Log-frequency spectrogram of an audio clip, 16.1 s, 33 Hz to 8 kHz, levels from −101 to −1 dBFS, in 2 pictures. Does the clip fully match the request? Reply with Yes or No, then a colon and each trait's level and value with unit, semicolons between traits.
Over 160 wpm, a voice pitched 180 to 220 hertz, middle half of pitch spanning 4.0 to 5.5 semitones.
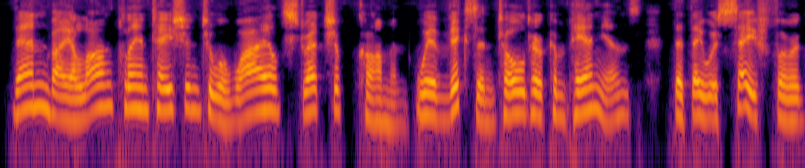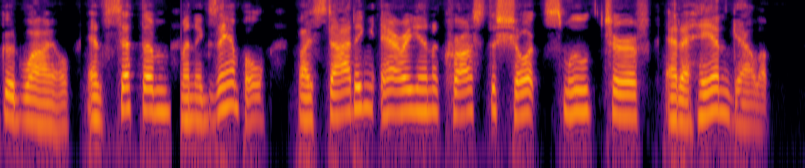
No: average, 155 wpm; high, 190 Hz; average, 4.6 semitones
